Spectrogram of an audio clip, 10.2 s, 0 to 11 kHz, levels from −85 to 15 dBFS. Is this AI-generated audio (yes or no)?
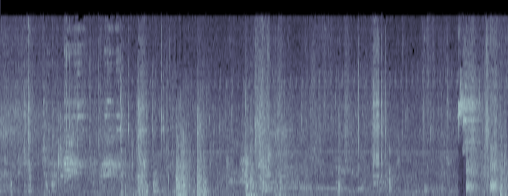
yes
